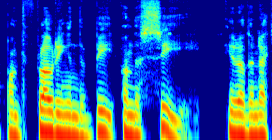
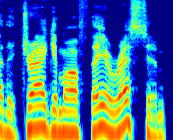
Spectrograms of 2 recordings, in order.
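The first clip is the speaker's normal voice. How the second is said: ordinary talk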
